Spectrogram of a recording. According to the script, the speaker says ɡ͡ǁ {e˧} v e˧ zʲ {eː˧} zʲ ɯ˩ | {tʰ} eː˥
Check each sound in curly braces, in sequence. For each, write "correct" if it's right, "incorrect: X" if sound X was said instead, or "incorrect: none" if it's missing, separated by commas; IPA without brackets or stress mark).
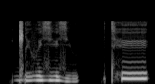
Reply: correct, correct, correct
